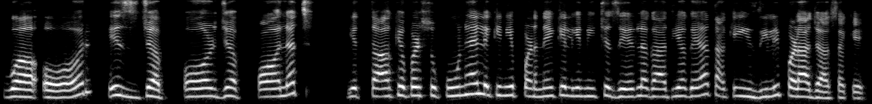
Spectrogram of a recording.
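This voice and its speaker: A woman teaching a word-by-word scripture translation lesson, slowly and patiently, repeating each word and checking that listeners follow. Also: on the high side, steady tone, no room sound. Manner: slow patient teaching, repeats words and asks "theek hai?".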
